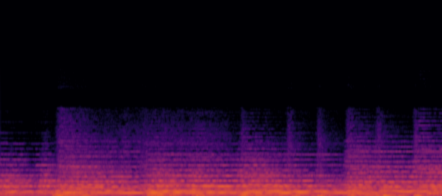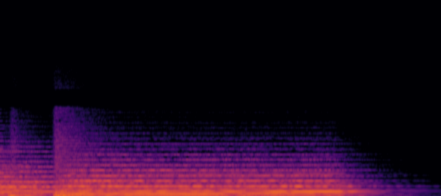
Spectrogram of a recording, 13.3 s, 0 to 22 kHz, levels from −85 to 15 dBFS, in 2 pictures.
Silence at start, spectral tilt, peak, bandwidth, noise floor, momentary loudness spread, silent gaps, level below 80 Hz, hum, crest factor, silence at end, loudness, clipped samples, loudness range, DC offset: 0 s; -7 dB/octave; -8 dBFS; 10 kHz; -60 dBFS; 5 LU; none; -44 dBFS; none; 14 dB; 0.95 s; -22 LUFS; under 0.1%; 2 LU; under 0.1%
